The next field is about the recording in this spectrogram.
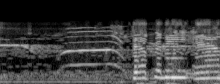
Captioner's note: crowd cheers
